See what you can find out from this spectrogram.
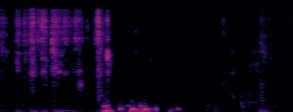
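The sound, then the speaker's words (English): Wrapping paper crinkling and tearing as a gift containing a bottle of antibacterial hand spray is unwrapped: a burst of crisp rustles and rips at first, then sparse, soft handling noises, all faint. “So I'm going to unwrap this gift.”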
